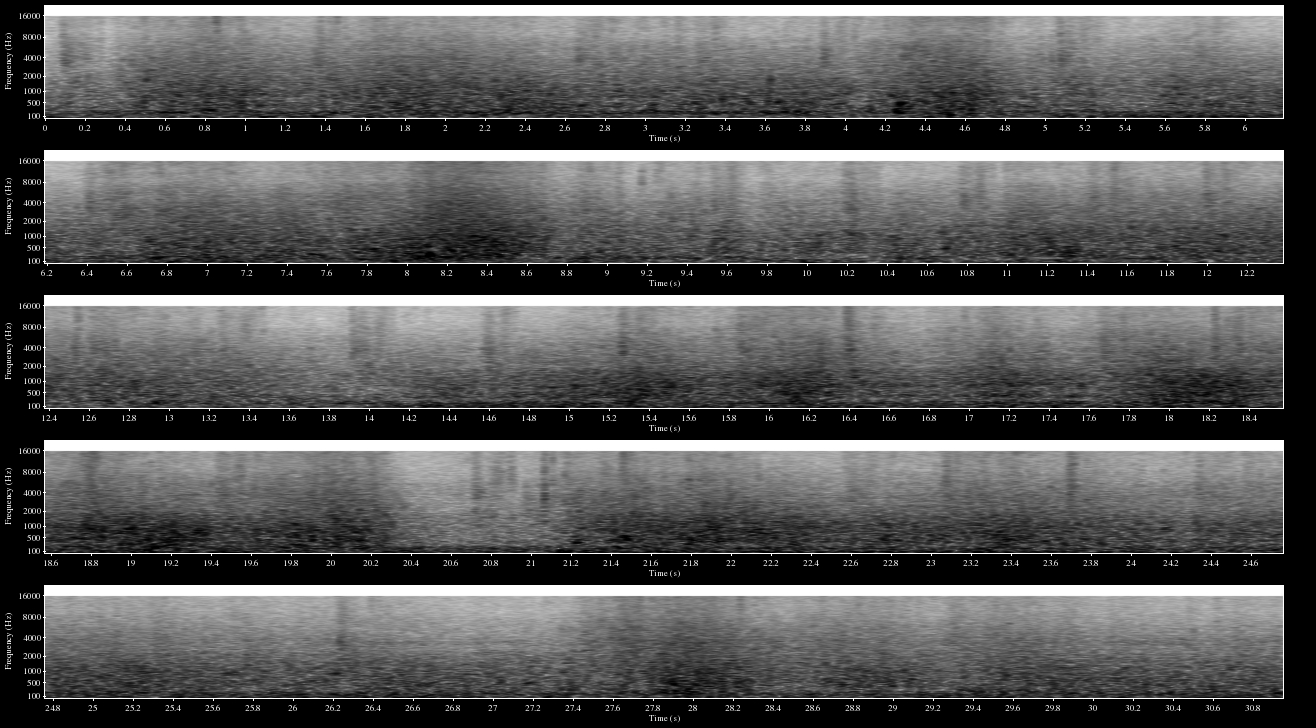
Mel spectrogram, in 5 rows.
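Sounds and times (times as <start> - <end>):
surf washing on beach: 0.0 - 30.9
wind: 0.0 - 30.9.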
